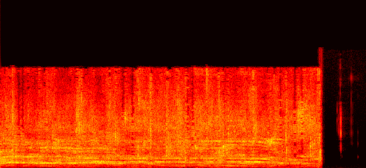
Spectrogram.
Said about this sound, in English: Applause in the whole room.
